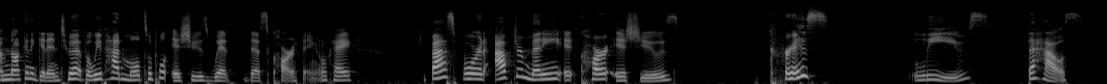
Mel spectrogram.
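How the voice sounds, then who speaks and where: A woman talks at a moderate pace in a fairly high pitch. Her pitch swings very widely. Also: very clean recording, silent background. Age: 20s. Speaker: podcast co-host. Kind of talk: casual chat.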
